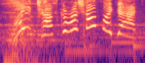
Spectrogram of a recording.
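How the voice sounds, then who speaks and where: A woman voicing a small, childlike, chatty fairy companion in a video game, exclaiming in an excitable way. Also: extremely high pitch, normal speed, full character voice. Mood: puzzled. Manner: refers to self in third person, exclamatory. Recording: loud music under the voice.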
